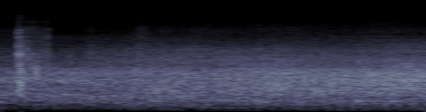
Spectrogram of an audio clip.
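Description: Steady outdoor traffic noise, a motor vehicle running at a distance, growing slightly louder toward the end.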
